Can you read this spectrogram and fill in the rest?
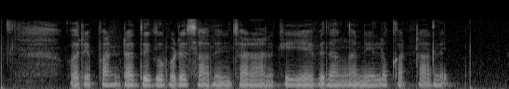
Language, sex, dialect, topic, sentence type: Telugu, female, Southern, agriculture, question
